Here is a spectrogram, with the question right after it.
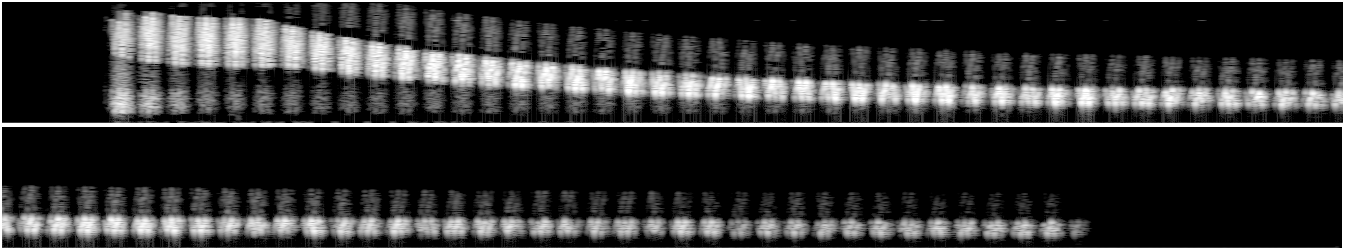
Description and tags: falling bubbles
Bubble sound loop with pitch bend.
bending, bubbles, falling, liquidy, squishy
